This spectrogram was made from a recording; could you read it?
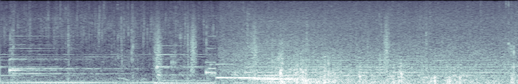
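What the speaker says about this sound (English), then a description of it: "The storm is ruining our fun." A game storm brings rain hiss and low thunder rumble to a settlement-building scene, rising partway through into a louder wash of rain with scattered crackles over a steady background tone, no talk.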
